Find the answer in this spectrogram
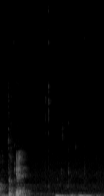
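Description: A short spoken fragment, then a few soft clicks of a computer keyboard and mouse during code editing, over a low hum.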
